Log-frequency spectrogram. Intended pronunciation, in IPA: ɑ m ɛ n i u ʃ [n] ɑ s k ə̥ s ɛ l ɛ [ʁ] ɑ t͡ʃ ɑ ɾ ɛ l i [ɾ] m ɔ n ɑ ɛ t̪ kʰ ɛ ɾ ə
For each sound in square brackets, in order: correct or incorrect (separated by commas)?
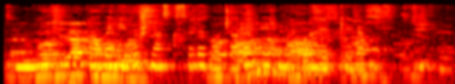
correct, incorrect, correct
